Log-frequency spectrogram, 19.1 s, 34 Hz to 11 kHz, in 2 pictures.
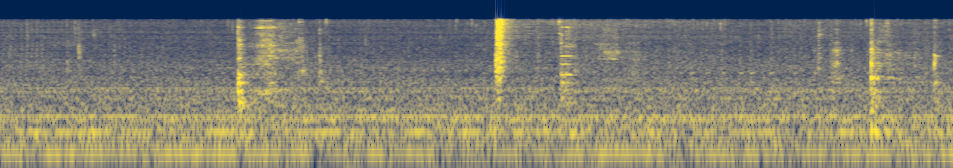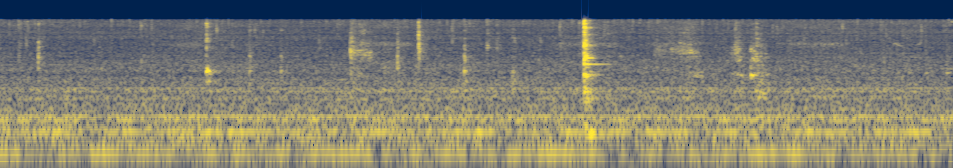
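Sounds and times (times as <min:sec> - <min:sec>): egg sizzling in a pan: 0:00.0 - 0:19.0
spoon scraping and clacking on skillet: 0:02.4 - 0:03.3, 0:05.0 - 0:06.4, 0:07.5 - 0:10.0, 0:13.0 - 0:17.3.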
